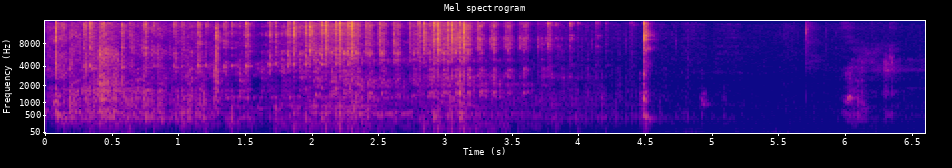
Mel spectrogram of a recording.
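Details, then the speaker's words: Murray push mower small engine: uneven sputtering pulls for a few seconds that fade and stop; wants to start but dies out, quick carb clean planned. "Okay, you heard that thing want to start but petered out, so this is going to be my first victim, I think."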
